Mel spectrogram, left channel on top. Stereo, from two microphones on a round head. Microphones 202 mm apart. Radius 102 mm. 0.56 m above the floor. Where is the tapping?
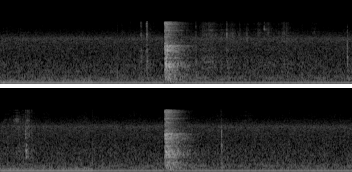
20° left (ahead or behind), 0.9 m.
